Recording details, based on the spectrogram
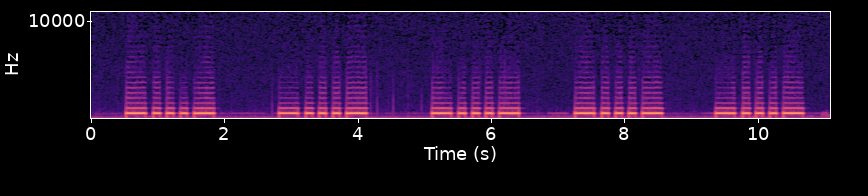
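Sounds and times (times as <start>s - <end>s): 
Morse code break sign keyed as a steady mid-pitched tone: 0.5s - 1.9s, 2.8s - 4.2s, 5.1s - 6.5s, 7.2s - 8.6s, 9.3s - 10.8s.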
